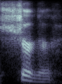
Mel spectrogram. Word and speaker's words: Schruger: This is and and Schruger. I think he says pronounces it sugar.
